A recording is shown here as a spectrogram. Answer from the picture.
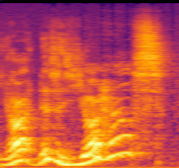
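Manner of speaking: high, rising astonished question; retold surprise climbing high; incredulous. Retold shock at whose house.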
